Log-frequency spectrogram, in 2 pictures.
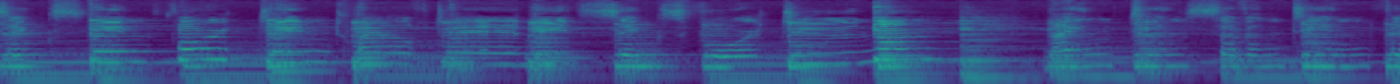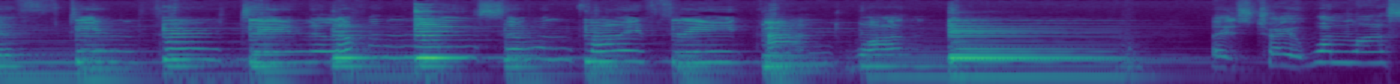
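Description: Electronic keyboard playing a bouncy introduction tune in a steady beat, ending on a held chord about twelve seconds in that dies away.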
